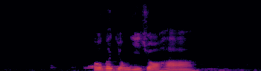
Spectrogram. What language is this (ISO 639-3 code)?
yue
